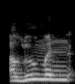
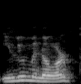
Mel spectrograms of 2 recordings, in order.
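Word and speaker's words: Eluemunor: Illuminor. Phonetically, yeah. Phonetical spelling. Nice. Props to Darius for that. Because I was kind of like getting stuck on the E and the U. Illuminor.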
